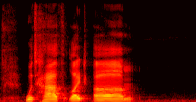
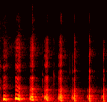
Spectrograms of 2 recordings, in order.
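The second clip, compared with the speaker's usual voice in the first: high, helpless giggle; embarrassed laugh; 11 semitones higher, 4 dB quieter than usual. Real, not acted. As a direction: giggle at your own slip. Laughs at own accidental innuendo.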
